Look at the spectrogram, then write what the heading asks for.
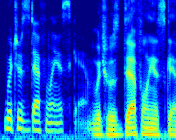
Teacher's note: The low pitch says, I know this for a fact. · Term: big pitch drop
